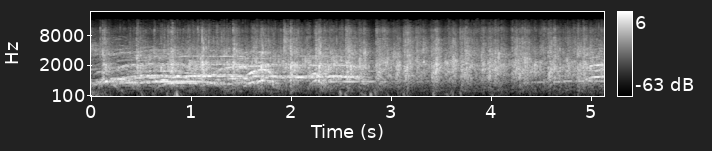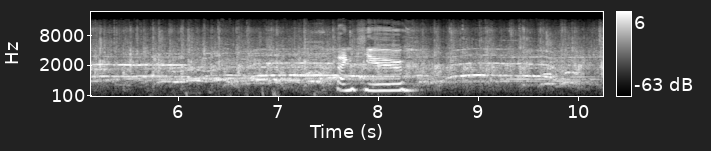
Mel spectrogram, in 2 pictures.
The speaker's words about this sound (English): And I know she might be a bit nervous, so you might have to give her a bit of a round of applause and support her.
